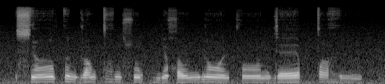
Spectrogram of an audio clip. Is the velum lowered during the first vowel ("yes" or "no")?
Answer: yes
